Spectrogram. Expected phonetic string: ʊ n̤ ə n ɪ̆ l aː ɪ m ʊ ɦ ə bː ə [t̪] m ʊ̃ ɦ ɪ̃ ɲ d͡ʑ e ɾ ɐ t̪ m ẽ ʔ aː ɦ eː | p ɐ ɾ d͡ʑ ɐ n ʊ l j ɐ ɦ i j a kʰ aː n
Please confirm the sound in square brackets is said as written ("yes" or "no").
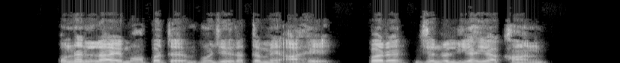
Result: yes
